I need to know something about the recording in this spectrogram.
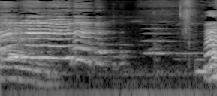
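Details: Baby boy cries loudly and tonally with falling pitch, pauses briefly, then cries again, a pain cry on receiving an injection from a doctor.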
